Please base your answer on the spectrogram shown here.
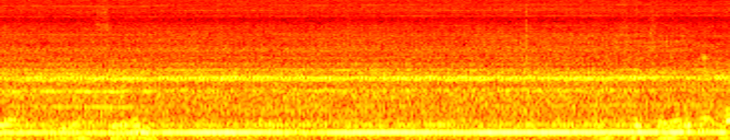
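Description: An electric meat grinder pushes beef chuck through a small-hole plate, a loud steady motor whine with a strong constant hum and faint irregular grinding texture, close and unbroken.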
